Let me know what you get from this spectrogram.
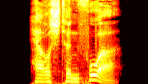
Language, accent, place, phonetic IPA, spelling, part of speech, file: German, Germany, Berlin, [ˌhɛʁʃtn̩ ˈfoːɐ̯], herrschten vor, verb, De-herrschten vor.ogg
- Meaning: inflection of vorherrschen: 1. first/third-person plural preterite 2. first/third-person plural subjunctive II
